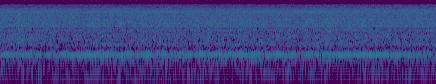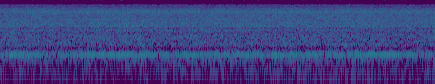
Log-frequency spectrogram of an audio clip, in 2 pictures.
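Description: A train hums steadily in a tunnel.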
